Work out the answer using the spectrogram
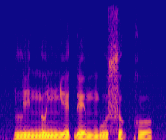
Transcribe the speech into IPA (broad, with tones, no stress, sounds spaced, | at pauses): l i˨ n ʊ˦˨ ɲ e˨ ɗ e˨ m u˦˨ s ʊ˦ k ʊ˨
